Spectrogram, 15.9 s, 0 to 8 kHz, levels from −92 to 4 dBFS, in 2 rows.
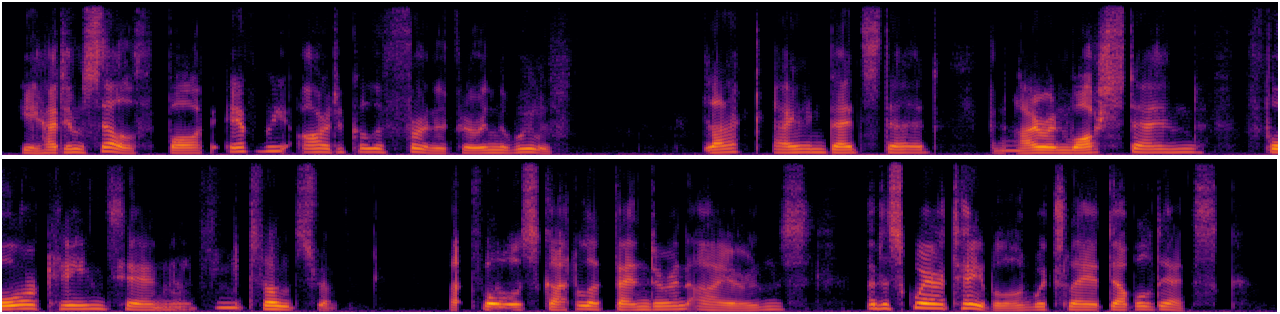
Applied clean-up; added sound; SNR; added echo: neural diffusion model UNIVERSE++.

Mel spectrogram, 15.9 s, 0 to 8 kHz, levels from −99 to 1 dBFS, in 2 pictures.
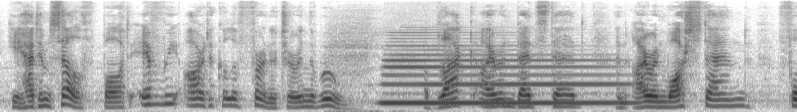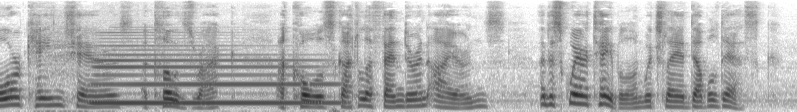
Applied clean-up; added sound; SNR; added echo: none; Wind instrument, woodwind instrument; 2 dB; none.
